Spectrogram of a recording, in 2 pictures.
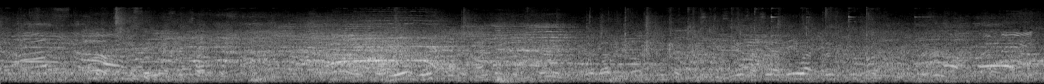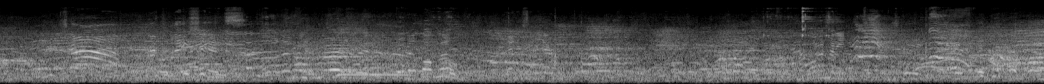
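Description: Children shout and cheer loudly nearby.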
